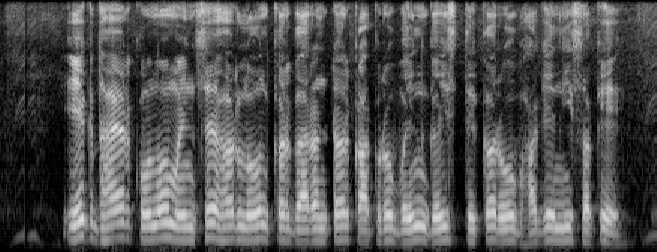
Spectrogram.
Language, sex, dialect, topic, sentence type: Chhattisgarhi, male, Northern/Bhandar, banking, statement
